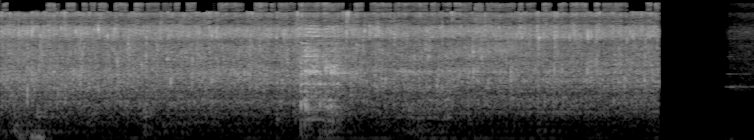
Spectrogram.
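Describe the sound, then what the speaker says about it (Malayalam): Dried fish frying in hot oil in a pan, a steady close sizzle with a brief louder crackle partway through before the sound cuts out. "അപ്പോൾ ഈ ഉണക്കമീനിനെ നമുക്കൊന്ന് ഫ്രൈ ചെയ്തെടുക്കാം."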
